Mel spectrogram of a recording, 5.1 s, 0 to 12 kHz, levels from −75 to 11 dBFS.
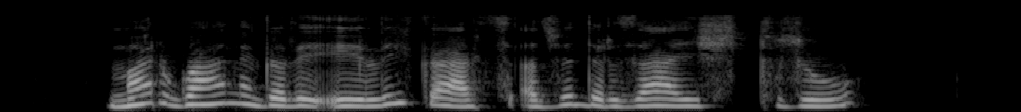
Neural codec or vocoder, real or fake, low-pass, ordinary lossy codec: none; real; 7.2 kHz; MP3, 96 kbps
